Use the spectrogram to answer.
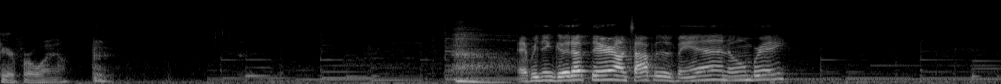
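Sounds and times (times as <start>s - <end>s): soft plucked string music: 2.1s - 4.8s, 5.5s - 10.0s.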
